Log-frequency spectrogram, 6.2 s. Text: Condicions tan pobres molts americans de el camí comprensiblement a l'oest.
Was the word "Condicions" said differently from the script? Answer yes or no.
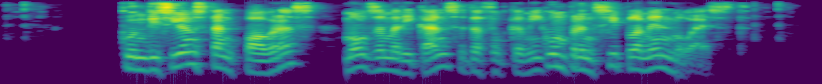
no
